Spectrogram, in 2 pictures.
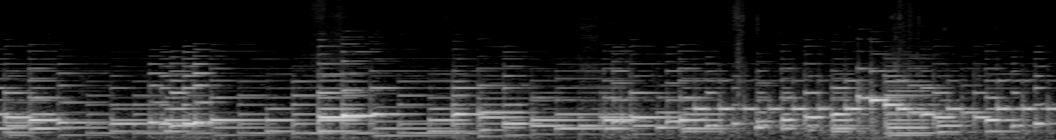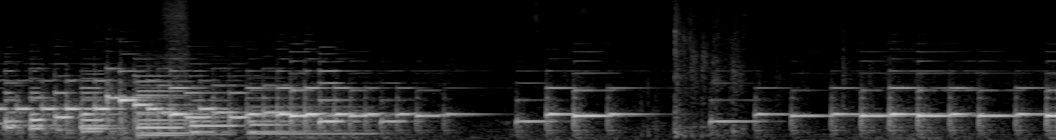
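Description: Background piano music: busy runs of notes, giving way after two short breaks in the second half to slower, sparser single notes.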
